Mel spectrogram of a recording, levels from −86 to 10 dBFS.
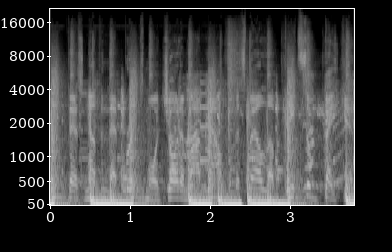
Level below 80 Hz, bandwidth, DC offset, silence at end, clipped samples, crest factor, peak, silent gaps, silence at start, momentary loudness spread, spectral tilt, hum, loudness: -16 dBFS; 14 kHz; under 0.1%; 0 s; under 0.1%; 12 dB; 0 dBFS; none; 0 s; 5 LU; -4.5 dB/octave; none; -16 LUFS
